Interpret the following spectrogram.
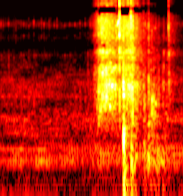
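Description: A Beyblade spinning top whirring in a clear plastic stadium. A little past a second in, a second top is launched with a loud rasping whir and lands in the stadium with a sharp clack.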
